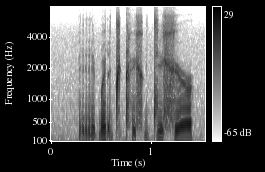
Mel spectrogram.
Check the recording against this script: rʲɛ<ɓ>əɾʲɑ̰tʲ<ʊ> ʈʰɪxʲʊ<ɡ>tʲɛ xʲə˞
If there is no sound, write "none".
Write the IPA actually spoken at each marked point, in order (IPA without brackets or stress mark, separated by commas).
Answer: ɓ, ʊ, ɡ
